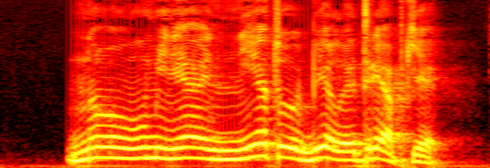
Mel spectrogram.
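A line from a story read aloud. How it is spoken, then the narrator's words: Slightly confused. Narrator (Russian): слегка растерянно ответил парень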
